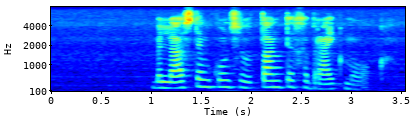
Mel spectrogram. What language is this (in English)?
Afrikaans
